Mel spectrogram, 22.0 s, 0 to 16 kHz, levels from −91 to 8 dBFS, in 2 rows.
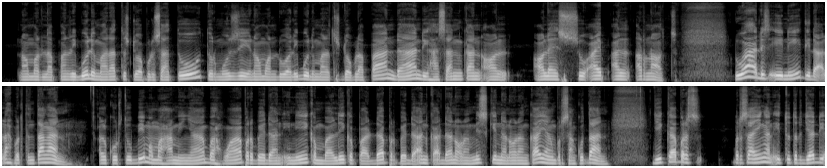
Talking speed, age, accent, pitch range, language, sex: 100 wpm, 40-59, native, 130-155 Hz, Indonesian, male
